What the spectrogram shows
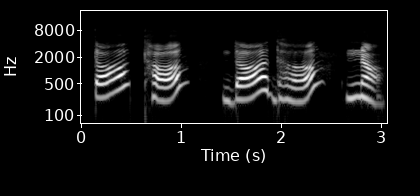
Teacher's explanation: एगुड़िकर उच्चारण स्थान दंत अर्थात ऊपर दंतर तल पाख, तेणु एगुड़िक कुहा जाए दंत वर्ण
